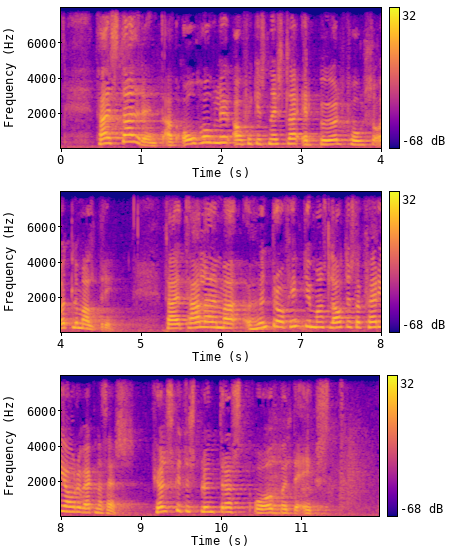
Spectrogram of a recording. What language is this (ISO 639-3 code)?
isl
